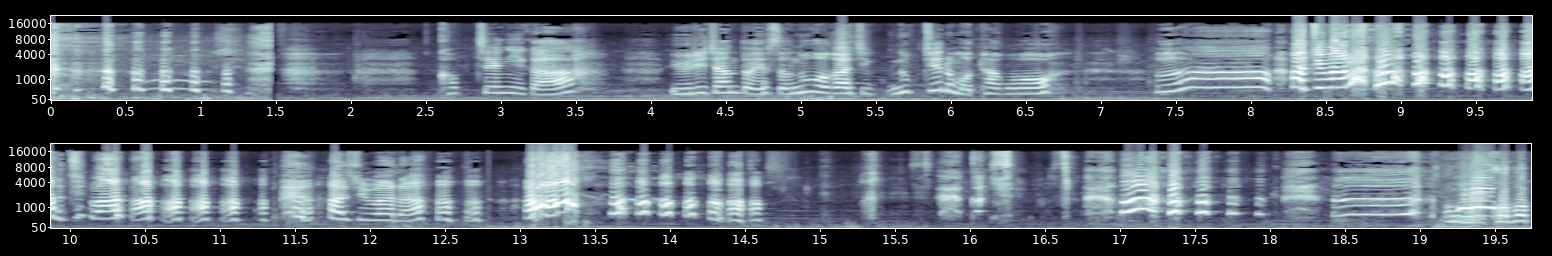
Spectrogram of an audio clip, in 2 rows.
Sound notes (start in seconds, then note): 12.2 laugh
